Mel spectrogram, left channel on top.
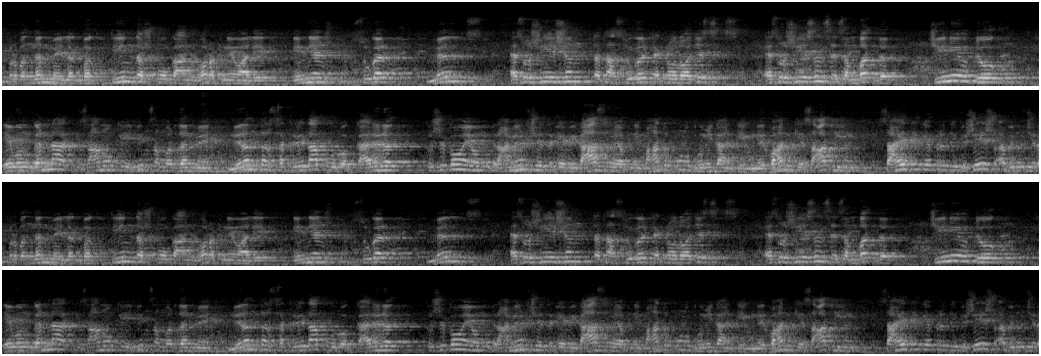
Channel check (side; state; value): right; quieter; 5.1 dB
